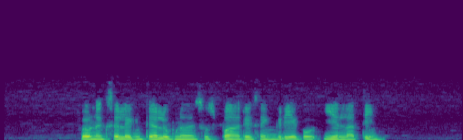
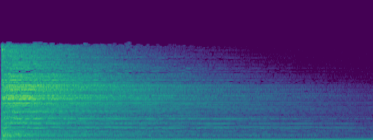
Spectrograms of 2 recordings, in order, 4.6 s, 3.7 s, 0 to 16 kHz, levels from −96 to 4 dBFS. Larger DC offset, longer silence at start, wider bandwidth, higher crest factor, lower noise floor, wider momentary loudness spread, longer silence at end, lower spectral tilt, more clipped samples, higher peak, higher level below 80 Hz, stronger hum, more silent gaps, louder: second, under 0.1% vs 0.8%; first, 0.8 s vs 0 s; second, 5.8 kHz vs 11.5 kHz; about the same, 18 dB vs 20 dB; first, -72 dBFS vs -50 dBFS; second, 6 LU vs 27 LU; second, 0.8 s vs 1.05 s; first, -10.5 dB/octave vs 0.5 dB/octave; neither; about the same, -2 dBFS vs -4 dBFS; second, -66 dBFS vs -50 dBFS; neither; neither; about the same, -20 LUFS vs -18 LUFS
